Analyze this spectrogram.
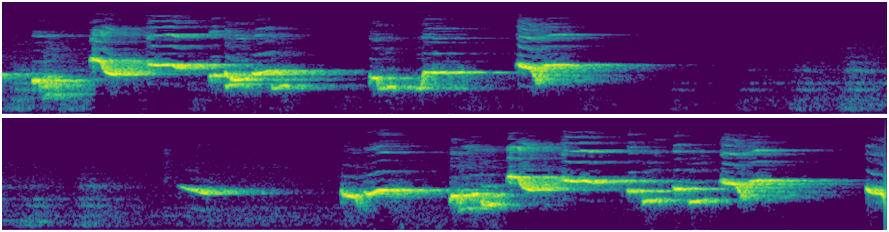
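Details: Straw-headed bulbul, known locally as cucak rawa, pouring out rich, bubbling whistled phrases with rising and falling slurs, a brief lull with one short whistle, then a fresh burst of loud, liquid notes.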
